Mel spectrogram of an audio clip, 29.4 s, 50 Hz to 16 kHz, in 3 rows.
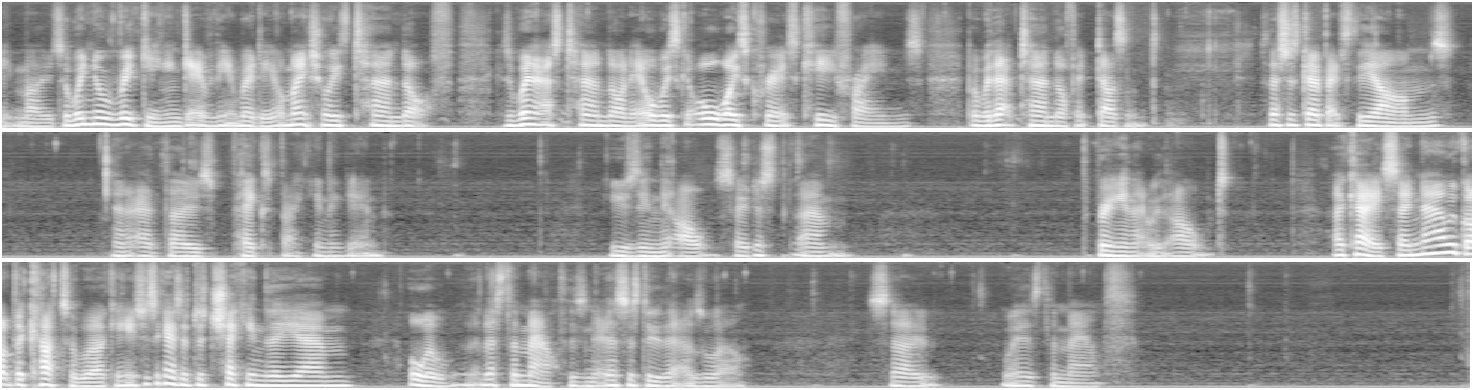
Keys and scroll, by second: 10.9 super+p, 14.9 super+p.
